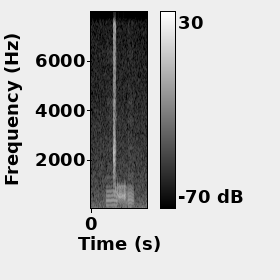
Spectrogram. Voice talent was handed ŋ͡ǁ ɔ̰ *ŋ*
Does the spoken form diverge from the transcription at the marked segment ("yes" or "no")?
no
